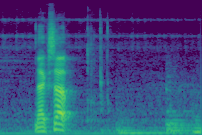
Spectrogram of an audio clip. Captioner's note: key clacks; soft music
